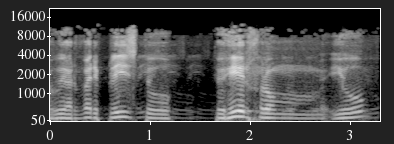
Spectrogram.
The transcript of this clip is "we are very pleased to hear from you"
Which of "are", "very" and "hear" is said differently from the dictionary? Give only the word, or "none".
none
